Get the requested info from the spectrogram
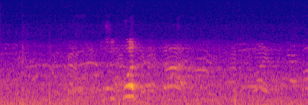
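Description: Distant shouts of players and coaches across an open football pitch over steady outdoor background noise, with one louder call just under two seconds in.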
